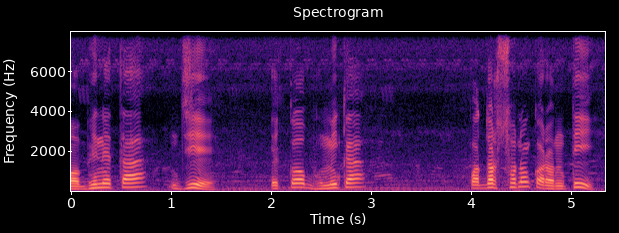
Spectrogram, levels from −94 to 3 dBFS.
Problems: constant background noise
